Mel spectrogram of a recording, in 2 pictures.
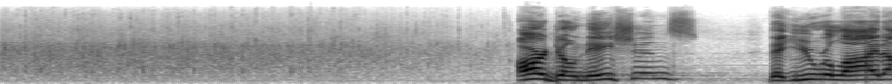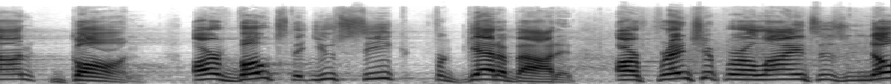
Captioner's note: applause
